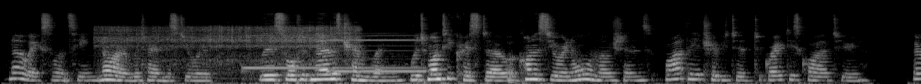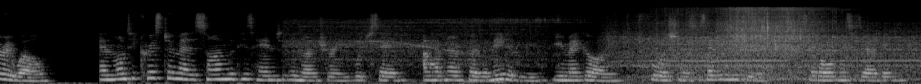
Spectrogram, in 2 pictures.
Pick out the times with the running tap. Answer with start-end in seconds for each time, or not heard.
16.4-18.3.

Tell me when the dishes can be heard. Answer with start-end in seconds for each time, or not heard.
not heard.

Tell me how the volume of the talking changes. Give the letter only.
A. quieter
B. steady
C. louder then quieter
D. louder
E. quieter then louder
A.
